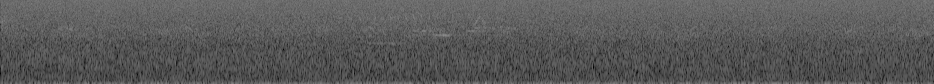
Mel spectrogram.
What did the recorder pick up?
Hermit Thrush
